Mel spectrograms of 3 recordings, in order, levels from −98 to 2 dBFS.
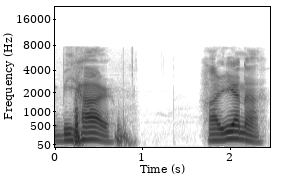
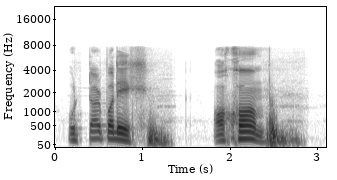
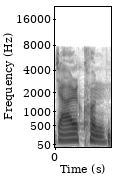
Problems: background sounds at intervals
